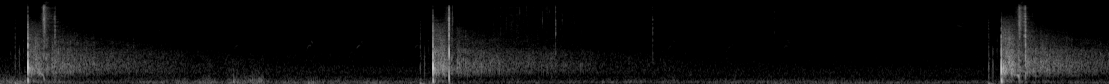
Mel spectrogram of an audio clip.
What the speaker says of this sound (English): Heritage Rough Rider 22 Magnum.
